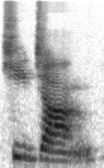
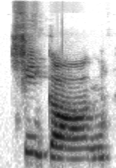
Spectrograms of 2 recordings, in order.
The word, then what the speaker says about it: Qigong: the Tao of Medical Qigong. Oh, did I say it right? It's okay, like cheese, right?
